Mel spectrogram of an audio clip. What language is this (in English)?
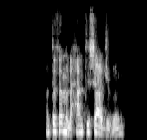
Kabyle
